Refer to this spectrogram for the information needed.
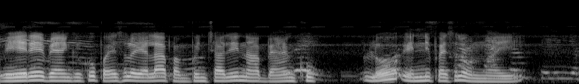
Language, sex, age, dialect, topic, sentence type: Telugu, male, 31-35, Telangana, banking, question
